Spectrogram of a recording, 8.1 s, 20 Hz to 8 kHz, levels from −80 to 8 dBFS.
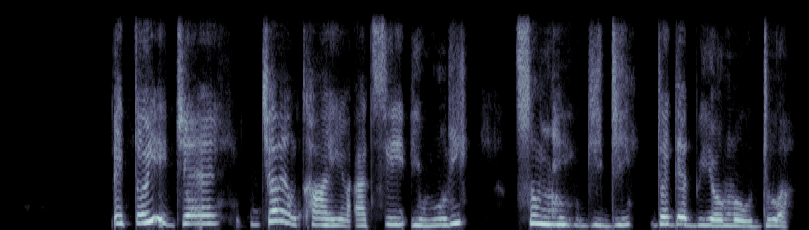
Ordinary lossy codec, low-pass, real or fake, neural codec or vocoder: none; 7.2 kHz; fake; codec, 24 kHz, 1.5 kbps, HILCodec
